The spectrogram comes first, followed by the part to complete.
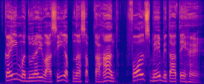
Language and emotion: Hindi, neutral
